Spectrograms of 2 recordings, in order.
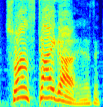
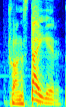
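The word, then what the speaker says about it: Schweinsteiger: Ah, pues dice, Swans Tiger. – Schwansteiger.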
